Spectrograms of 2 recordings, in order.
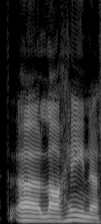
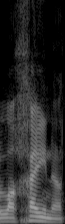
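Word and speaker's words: Lahaina: the way Jackie 963 I've seen your uh lahina stuff or Lina to say it correctly and we will look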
